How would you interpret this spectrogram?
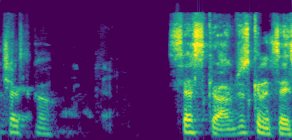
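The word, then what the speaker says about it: Šeško: So for me, I like the look of how do you pronounce it? Is it Sesko or Chesko? Definitely not Chesko. Definitely not Chesko. Sesko.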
